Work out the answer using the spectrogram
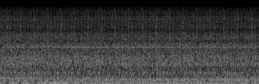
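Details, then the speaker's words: Petrol car idling smoothly and steadily at normal low rpm, no hunting or surging, after adjusting a loosened electronic idle valve screw that had caused high idle. "aracımız normal çalışma devrinde çalışıyor"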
